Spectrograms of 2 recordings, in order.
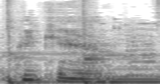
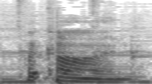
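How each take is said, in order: First: The first syllable sounds like 'pee'. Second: The first syllable sounds like 'puh'. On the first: The speaker calls it wrong. "not pecan" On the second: The speaker calls it right. "That said pecan"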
